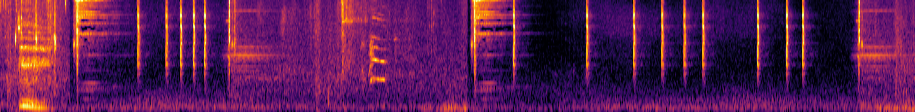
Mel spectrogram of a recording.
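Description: Short interface clicks tick as a menu is scrolled.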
